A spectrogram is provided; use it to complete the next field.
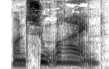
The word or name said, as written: monsunregn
